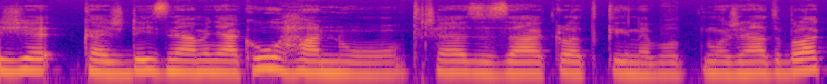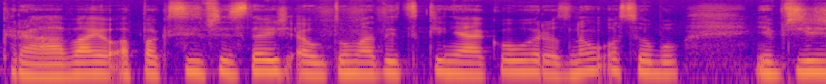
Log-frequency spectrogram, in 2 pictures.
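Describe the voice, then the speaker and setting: A woman author, a guest in a radio studio, reading aloud calmly from her own book on a studio mic. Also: fairly low pitch, no room sound.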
